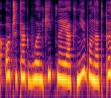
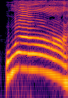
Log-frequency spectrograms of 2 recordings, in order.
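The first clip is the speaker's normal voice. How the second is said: roar; 6 semitones higher than usual. Acted. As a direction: roar it out like a wicked fairy. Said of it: "ryknęła". (wściekły ryk wiedźmy)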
